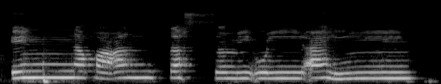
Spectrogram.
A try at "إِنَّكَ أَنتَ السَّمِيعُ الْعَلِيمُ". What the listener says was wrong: Innaka. Don't make a thick sound for this kaf, okay?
